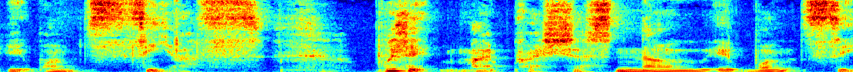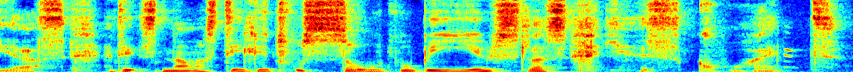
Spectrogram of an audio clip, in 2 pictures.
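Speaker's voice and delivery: high hissing creature whisper; Gollum, scheming. A narrator's reading. Gollum plotting to catch Bilbo unseen, high whisper. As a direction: plot in a sly hiss.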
